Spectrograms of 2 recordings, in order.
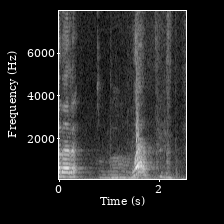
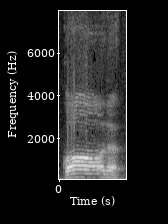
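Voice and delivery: قال stretched very slowly, qaaal; drawn-out teaching word قال; slow demo; 4 semitones lower, much slower than usual. Shown as a demonstration. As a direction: hold the long aa of قال. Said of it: "الفعل قال".

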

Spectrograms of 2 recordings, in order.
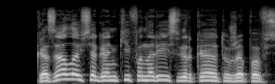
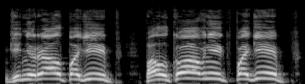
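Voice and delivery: much higher triumphant shout; 10 semitones higher than usual. A narrator's reading. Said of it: "крикнул главарь белых рыцарей".

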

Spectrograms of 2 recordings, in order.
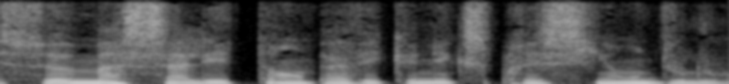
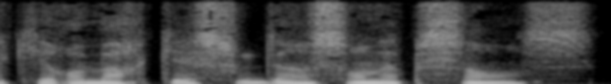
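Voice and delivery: usual speaking voice

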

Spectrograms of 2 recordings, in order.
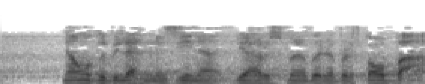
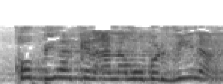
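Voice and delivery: high, forceful rebuke; stern rebuke; 13 semitones higher than usual. Real, not acted. Preacher rebuking negligent parents, high and stern. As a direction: thunder the warning.

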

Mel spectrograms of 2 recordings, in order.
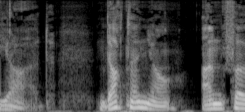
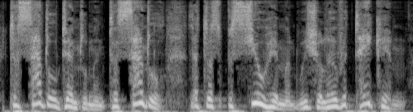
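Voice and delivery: high, loud call to action; rally them for the chase; urgent rallying cry; 10 semitones higher, 6 dB louder, faster than usual. Acted. D'Artagnan to his friends, urgent loud cry.

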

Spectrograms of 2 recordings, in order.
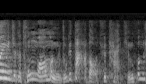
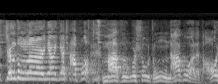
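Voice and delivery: ordinary delivery, nothing marked

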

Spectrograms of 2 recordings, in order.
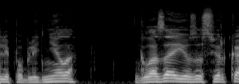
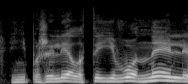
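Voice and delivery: loud, higher outcry; reproachful cry; 4 semitones higher, 7 dB louder than usual. Acted. Narrator reproaches Nelly, loud cry. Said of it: "вскричал я".

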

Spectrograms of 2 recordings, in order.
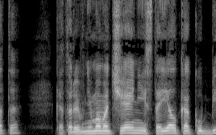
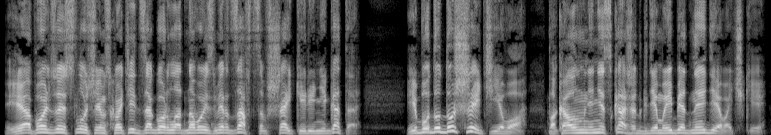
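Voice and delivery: loud, raised, furious declaration; angry threat; 6 semitones higher, 8 dB louder than usual. A narrator's reading. Soldier with the villain by the throat, angry threat. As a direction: threaten him at full voice. Soldier angrily choking his enemy.

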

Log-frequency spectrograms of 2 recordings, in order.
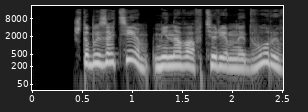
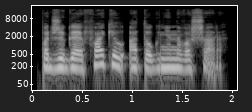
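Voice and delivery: ordinary delivery, nothing marked

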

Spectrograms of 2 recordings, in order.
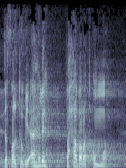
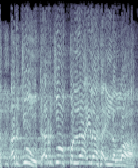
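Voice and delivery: tearful pleading; 10 semitones higher, 4 dB louder than usual. Real, not acted. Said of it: "أخذت والله أبكي بحرقة".

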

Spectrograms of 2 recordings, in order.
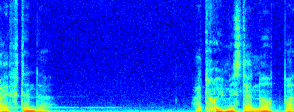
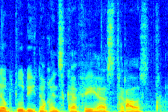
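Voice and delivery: ordinary delivery

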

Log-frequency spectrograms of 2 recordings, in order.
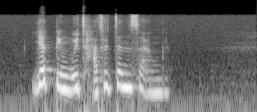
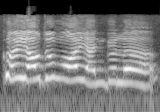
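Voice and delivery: higher, crying complaint; tearful complaint; 7 semitones higher than usual. Acted. Daughter complaining to father about rival, tearful. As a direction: sob out the bad news. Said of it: "一個人喺間房度喊".

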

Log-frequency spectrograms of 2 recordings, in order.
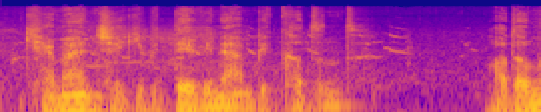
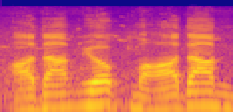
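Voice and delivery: calling out; 10 semitones higher, 5 dB louder than usual. A narrator's reading. Officer calling out impatiently.

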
